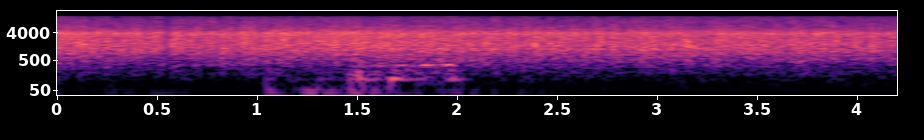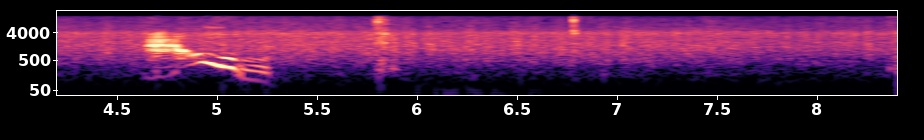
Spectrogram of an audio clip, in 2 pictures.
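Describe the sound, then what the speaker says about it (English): Steady rain falls in a state forest, a continuous even hiss of drops on surrounding surfaces, while a voice briefly cries out midway. "The rain sounds nice"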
